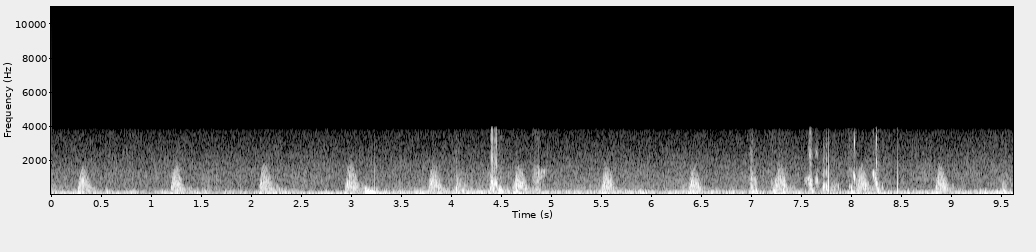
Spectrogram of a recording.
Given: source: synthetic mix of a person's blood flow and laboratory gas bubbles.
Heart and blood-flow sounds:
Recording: Doppler ultrasound of blood flow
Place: subclavian vein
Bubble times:
4.03-4.21 s: bubbles
4.35-4.70 s: bubbles
4.80-4.96 s: bubbles
6.98-7.08 s: bubbles
7.17-7.37 s: bubbles
7.53-7.87 s: bubbles
7.95-8.08 s: bubbles
8.20-8.32 s: bubbles
9.49-9.57 s: bubbles
From the record:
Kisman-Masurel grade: 221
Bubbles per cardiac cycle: several, 3 to 8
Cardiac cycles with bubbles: 10 to 50%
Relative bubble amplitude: barely perceptible (0.100 to 0.250)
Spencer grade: 2 (many but less than half of the cardiac periods contain bubble signals, singularly or in groups)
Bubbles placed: anywhere in the cardiac cycle

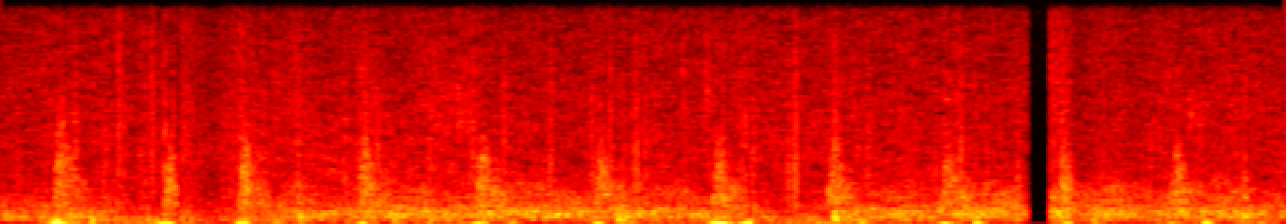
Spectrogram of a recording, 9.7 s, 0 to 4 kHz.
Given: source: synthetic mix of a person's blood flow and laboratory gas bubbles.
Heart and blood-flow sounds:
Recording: Doppler ultrasound of blood flow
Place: subclavian vein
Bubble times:
9.30-9.42 s: bubbles
From the record:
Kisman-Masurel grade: 121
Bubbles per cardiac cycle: 1 to 2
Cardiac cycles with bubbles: 10 to 50%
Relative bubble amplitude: barely perceptible (0.100 to 0.250)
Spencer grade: 2 (many but less than half of the cardiac periods contain bubble signals, singularly or in groups)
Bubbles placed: anywhere in the cardiac cycle

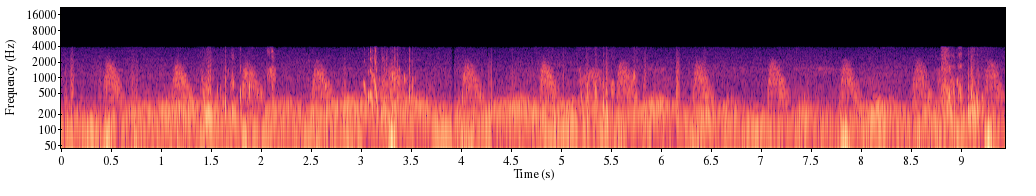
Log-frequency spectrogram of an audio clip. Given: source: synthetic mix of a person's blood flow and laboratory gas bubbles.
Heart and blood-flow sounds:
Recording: Doppler ultrasound of blood flow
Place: subclavian vein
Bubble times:
1.34-1.83 s: bubbles
1.86-1.92 s: bubbles
2.06-2.15 s: bubbles
3.00-3.56 s: bubbles
5.15-5.55 s: bubbles
5.70-5.86 s: bubbles
8.76-9.36 s: bubbles
From the record:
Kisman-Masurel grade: 221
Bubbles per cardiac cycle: several, 3 to 8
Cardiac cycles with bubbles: 10 to 50%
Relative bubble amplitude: barely perceptible (0.100 to 0.250)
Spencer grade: 2 (many but less than half of the cardiac periods contain bubble signals, singularly or in groups)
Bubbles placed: anywhere in the cardiac cycle

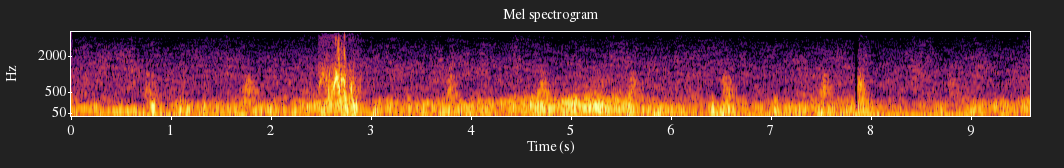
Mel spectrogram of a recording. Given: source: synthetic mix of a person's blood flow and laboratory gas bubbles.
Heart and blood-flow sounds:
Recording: Doppler ultrasound of blood flow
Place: subclavian vein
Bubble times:
2.46-2.90 s: bubbles
From the record:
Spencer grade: 1 (occasional bubble signal discernible with the cardiac motion signal, with majority of cardiac periods free of bubbles)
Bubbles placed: anywhere in the cardiac cycle

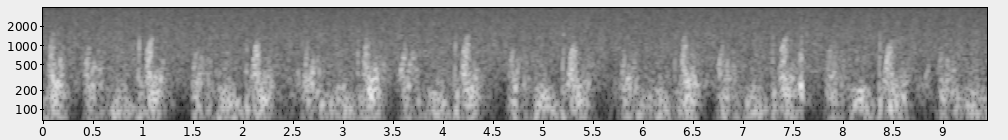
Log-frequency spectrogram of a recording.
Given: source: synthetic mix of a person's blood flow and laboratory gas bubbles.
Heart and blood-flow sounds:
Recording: Doppler ultrasound of blood flow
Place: precordium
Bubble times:
3.67-3.73 s: bubbles
7.54-7.63 s: bubbles
7.91-7.99 s: bubbles
From the record:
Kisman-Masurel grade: 123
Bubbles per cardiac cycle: 1 to 2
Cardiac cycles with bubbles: 10 to 50%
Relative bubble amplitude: loud (0.450 to 0.775)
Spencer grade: 2 (many but less than half of the cardiac periods contain bubble signals, singularly or in groups)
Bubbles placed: anywhere in the cardiac cycle

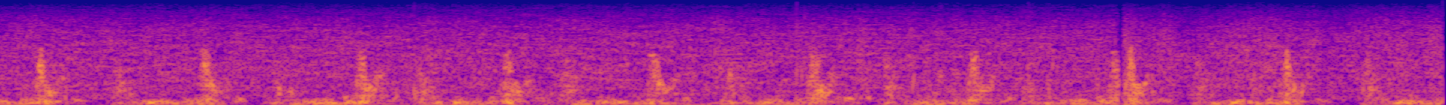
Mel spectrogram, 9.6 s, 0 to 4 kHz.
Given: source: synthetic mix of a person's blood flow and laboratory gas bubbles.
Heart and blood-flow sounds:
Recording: Doppler ultrasound of blood flow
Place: precordium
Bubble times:
2.49-2.61 s: bubbles
2.64-3.02 s: bubbles
5.33-5.41 s: bubbles
5.74-5.87 s: bubbles
5.92-6.00 s: bubbles
6.10-6.16 s: bubbles
6.18-6.41 s: bubbles
6.85-6.93 s: bubbles
6.96-7.12 s: bubbles
From the record:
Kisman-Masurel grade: 221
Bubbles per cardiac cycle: several, 3 to 8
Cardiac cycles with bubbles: 10 to 50%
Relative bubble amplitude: barely perceptible (0.100 to 0.250)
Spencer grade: 2 (many but less than half of the cardiac periods contain bubble signals, singularly or in groups)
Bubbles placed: anywhere in the cardiac cycle

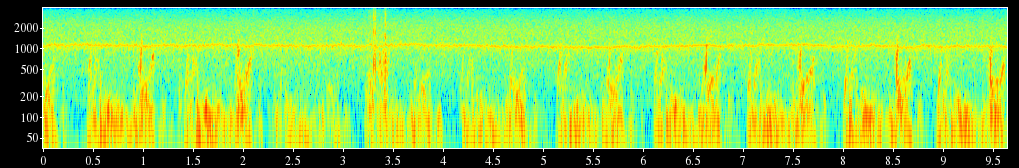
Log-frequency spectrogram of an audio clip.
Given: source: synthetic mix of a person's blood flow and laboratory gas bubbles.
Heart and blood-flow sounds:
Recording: Doppler ultrasound of blood flow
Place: precordium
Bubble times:
3.19-3.50 s: bubbles
From the record:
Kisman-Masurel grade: 222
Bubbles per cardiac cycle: several, 3 to 8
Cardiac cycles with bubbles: 10 to 50%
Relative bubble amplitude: moderate (0.250 to 0.450)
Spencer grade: 2 (many but less than half of the cardiac periods contain bubble signals, singularly or in groups)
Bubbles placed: anywhere in the cardiac cycle

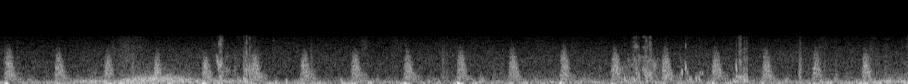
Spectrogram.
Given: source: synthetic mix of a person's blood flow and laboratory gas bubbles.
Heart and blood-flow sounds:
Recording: Doppler ultrasound of blood flow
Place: subclavian vein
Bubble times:
2.15-2.31 s: bubbles
2.36-2.57 s: bubbles
6.20-6.70 s: bubbles
6.78-7.06 s: bubbles
7.30-7.52 s: bubbles
From the record:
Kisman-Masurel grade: 221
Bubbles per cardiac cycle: several, 3 to 8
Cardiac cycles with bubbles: 10 to 50%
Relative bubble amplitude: barely perceptible (0.100 to 0.250)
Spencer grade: 2 (many but less than half of the cardiac periods contain bubble signals, singularly or in groups)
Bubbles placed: anywhere in the cardiac cycle

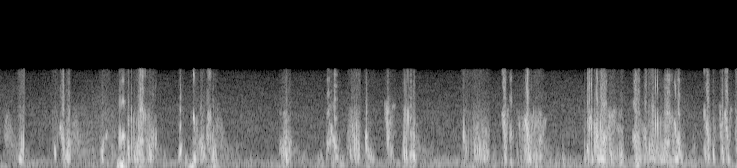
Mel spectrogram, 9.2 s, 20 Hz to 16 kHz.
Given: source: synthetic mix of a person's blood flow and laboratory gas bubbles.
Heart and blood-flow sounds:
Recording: Doppler ultrasound of blood flow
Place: subclavian vein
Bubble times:
0.22-0.31 s: bubbles
0.65-0.91 s: bubbles
1.25-1.38 s: bubbles
1.46-1.97 s: bubbles
2.22-2.31 s: bubbles
2.38-2.74 s: bubbles
3.48-3.65 s: bubbles
4.08-4.28 s: bubbles
4.35-4.51 s: bubbles
4.56-4.71 s: bubbles
4.81-4.96 s: bubbles
5.03-5.22 s: bubbles
5.77-6.13 s: bubbles
6.27-6.85 s: bubbles
7.31-7.80 s: bubbles
7.91-8.56 s: bubbles
8.79-9.17 s: bubbles
9.19-9.22 s: bubbles
From the record:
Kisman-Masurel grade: 243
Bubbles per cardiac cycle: several, 3 to 8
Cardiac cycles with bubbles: 100%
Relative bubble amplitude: loud (0.450 to 0.775)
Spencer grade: 3 (all of the cardiac periods contain showers or single bubble signals, but not dominating or overriding the cardiac motion signals)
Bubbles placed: anywhere in the cardiac cycle

